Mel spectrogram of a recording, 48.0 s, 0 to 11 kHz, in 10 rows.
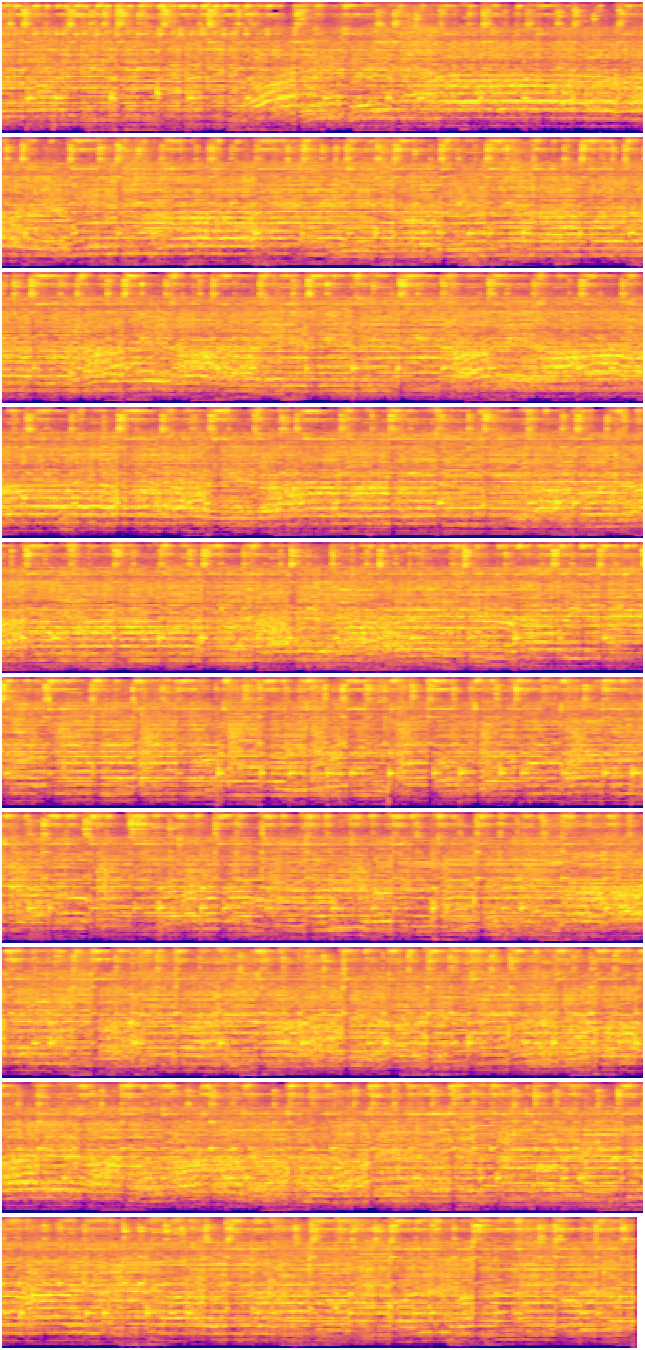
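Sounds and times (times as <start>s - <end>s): group chanting in unison: 0.0s - 48.0s
harmonium: 0.0s - 48.0s
steady percussion beat: 0.0s - 48.0s.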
